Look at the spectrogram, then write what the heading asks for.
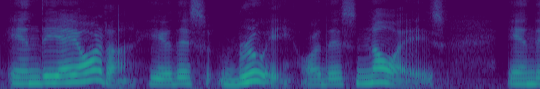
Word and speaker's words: bruit: may say to you that you have a bruit. It's spelled B-R-U-I-T, which means a noise or a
